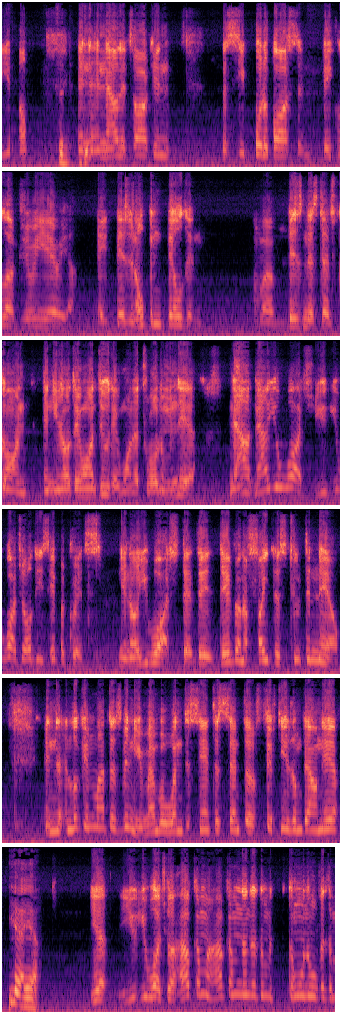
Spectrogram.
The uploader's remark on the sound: we bring back the emails and phone messages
